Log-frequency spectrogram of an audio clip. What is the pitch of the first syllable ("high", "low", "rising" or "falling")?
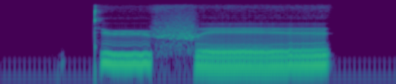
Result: high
